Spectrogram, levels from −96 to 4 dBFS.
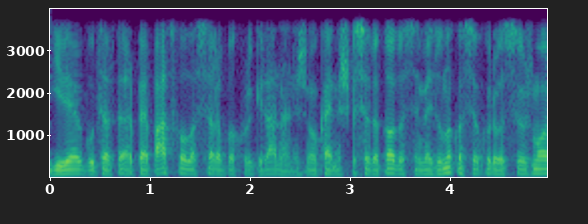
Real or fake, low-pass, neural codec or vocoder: fake; 3.6 kHz; codec, 16 kHz, 0.8 kbps, ZipCodec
